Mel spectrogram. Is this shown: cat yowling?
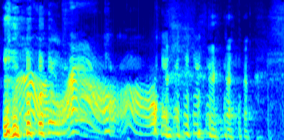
yes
